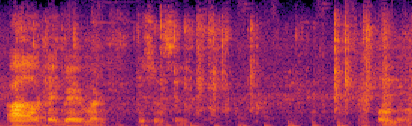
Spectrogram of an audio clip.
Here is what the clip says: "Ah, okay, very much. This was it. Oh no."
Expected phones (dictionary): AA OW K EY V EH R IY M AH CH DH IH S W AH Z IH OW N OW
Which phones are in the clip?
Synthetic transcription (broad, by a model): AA OW K EY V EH R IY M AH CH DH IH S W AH S IH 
